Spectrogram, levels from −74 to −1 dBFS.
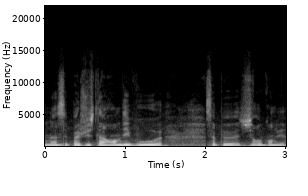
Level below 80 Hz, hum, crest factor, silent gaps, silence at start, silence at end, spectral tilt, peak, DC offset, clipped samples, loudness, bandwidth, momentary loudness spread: -42 dBFS; none; 14 dB; none; 0 s; 0 s; -6 dB/octave; -8 dBFS; under 0.1%; under 0.1%; -21 LUFS; 12.5 kHz; 12 LU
